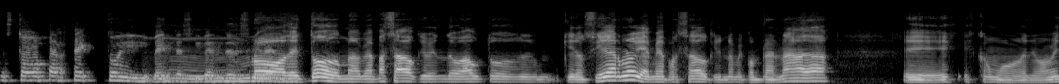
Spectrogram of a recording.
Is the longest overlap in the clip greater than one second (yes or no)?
yes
